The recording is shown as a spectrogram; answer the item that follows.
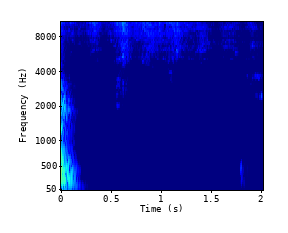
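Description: Hands rubbing a sheet of cardstock pressed onto a rubber background stamp: a faint, soft hiss of skin sliding over paper.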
